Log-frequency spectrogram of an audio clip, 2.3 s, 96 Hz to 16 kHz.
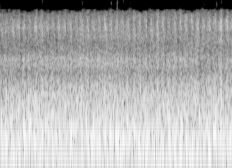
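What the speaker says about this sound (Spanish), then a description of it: "evacuaron en helicópteros Black Hawk a 150 campesinos" Black Hawk helicopters evacuating farmers during an Air Force rescue, a steady close rotor thump and engine roar holding level throughout, with no voices.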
